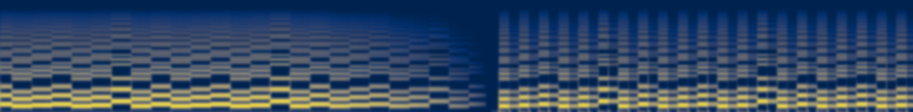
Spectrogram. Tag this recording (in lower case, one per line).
music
